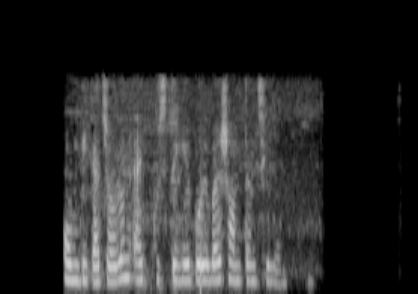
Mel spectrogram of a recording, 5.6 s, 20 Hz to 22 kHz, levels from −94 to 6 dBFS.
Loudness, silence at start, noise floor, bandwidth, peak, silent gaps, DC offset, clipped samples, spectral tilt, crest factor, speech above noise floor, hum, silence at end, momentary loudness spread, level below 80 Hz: -19 LUFS; 0.85 s; under -90 dBFS; 8 kHz; -4 dBFS; none; under 0.1%; under 0.1%; -3.5 dB/octave; 18 dB; over 71 dB; none; 1.8 s; 10 LU; -56 dBFS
